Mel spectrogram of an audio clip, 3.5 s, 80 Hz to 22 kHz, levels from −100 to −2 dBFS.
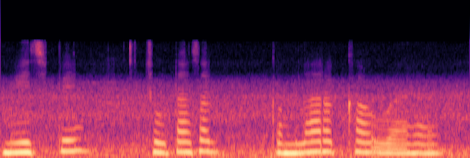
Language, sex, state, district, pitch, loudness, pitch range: Hindi, female, Uttar Pradesh, Lucknow, 240 Hz, -15 LUFS, 225-255 Hz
